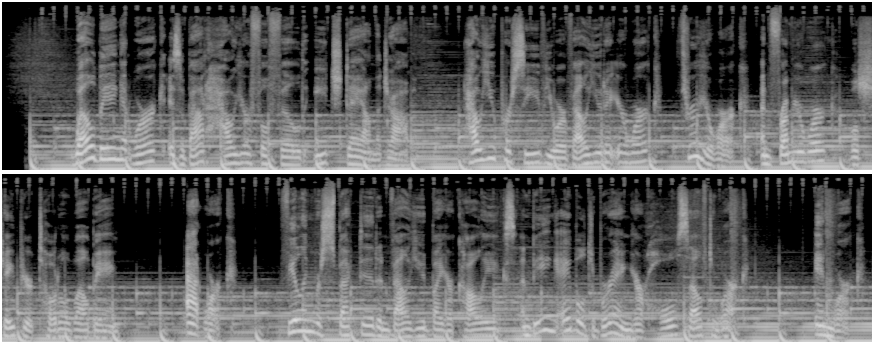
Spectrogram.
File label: e Learning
